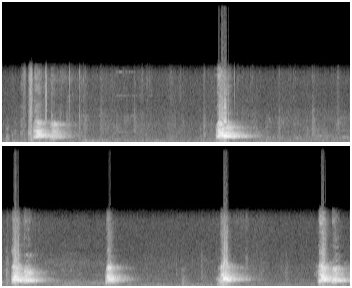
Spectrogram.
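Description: A dog gives single loud barks, spaced a few seconds apart.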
